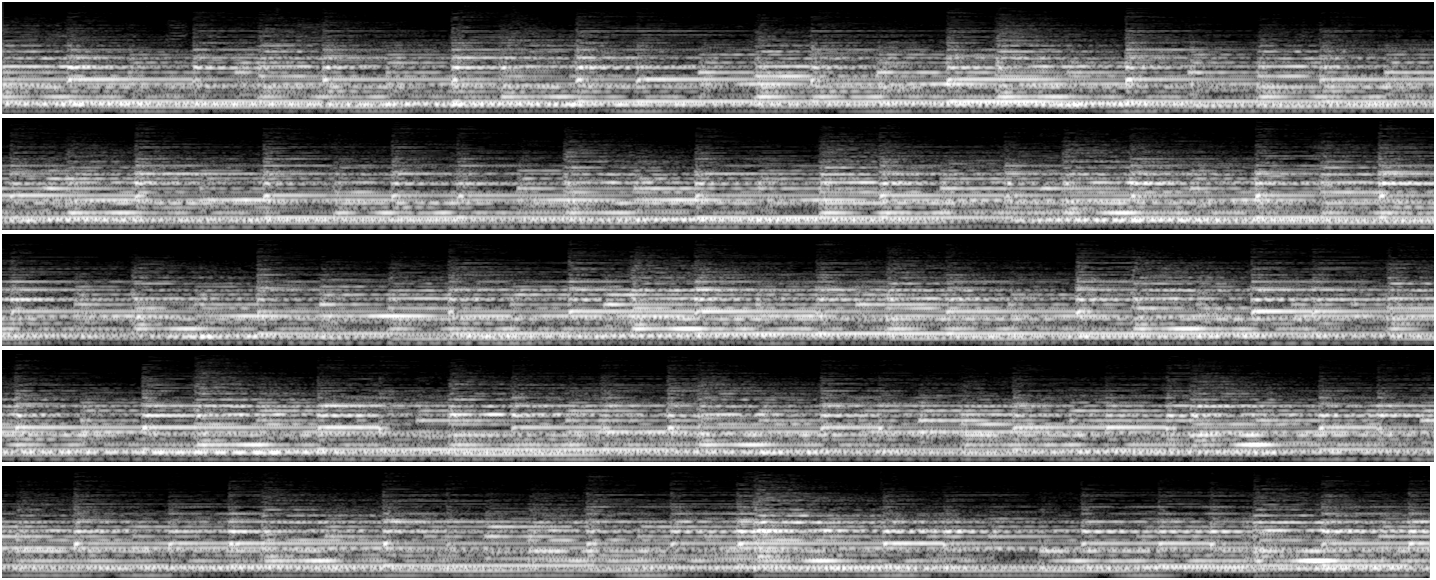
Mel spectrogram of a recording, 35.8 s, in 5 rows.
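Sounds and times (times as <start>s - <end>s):
bells ringing: 0.0s - 35.7s.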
